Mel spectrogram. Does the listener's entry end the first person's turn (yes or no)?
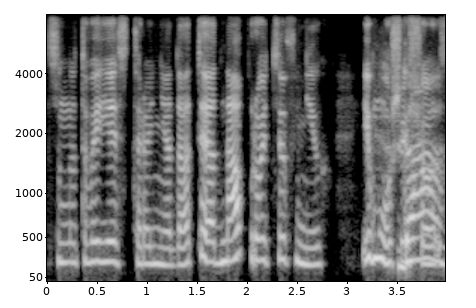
yes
